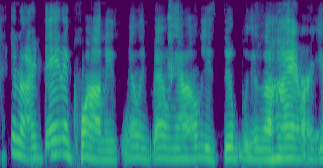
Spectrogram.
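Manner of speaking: high, fast mock whine; mock whiny data-quality moaner; whining.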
